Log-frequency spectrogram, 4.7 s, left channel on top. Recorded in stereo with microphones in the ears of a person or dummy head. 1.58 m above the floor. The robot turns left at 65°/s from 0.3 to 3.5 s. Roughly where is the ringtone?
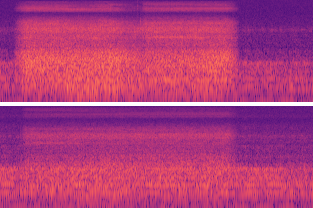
I don't hear a ringtone.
